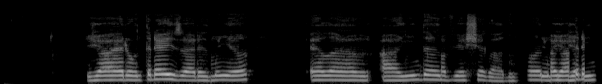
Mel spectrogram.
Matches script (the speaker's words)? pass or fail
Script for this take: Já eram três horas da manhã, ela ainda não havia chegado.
fail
